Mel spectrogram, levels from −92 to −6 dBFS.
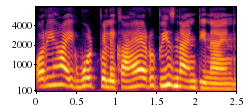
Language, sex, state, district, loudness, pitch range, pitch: Hindi, female, Bihar, Darbhanga, -14 LUFS, 225-280 Hz, 260 Hz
